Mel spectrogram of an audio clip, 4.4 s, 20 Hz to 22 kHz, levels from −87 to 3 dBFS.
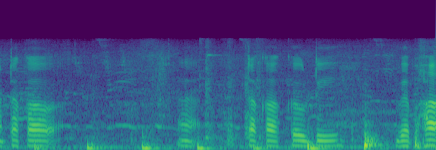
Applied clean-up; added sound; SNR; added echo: none; Walk, footsteps; 3 dB; none.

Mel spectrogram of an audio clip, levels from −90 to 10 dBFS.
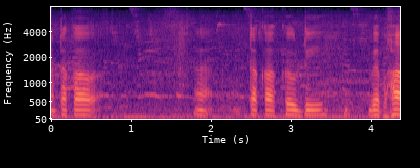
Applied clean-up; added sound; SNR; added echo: none; none; none; none.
